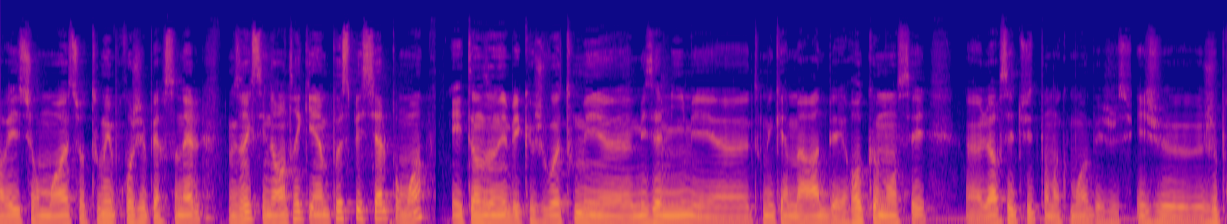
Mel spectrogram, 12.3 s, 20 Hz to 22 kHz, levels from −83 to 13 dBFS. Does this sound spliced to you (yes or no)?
yes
